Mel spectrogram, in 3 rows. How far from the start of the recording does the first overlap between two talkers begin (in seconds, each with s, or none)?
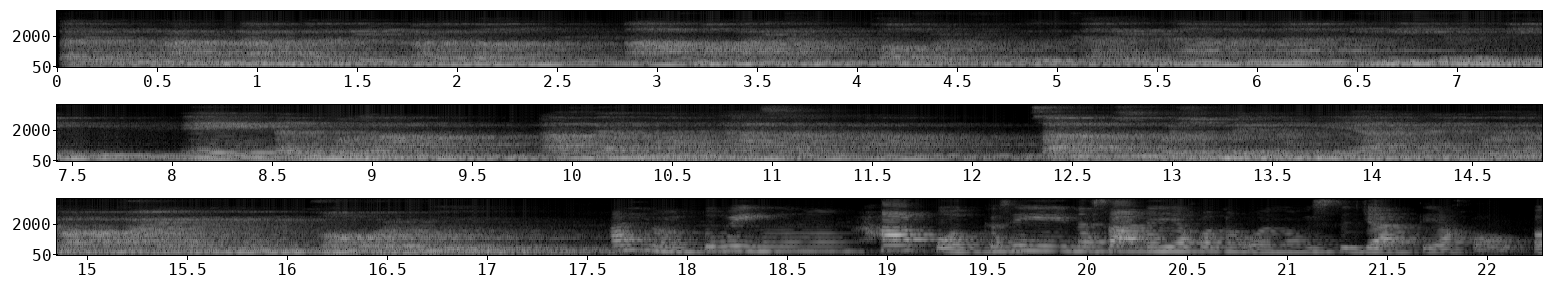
none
